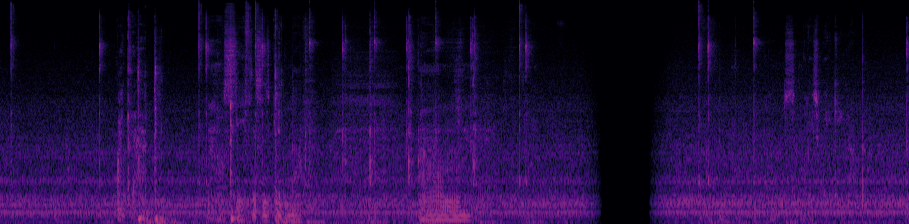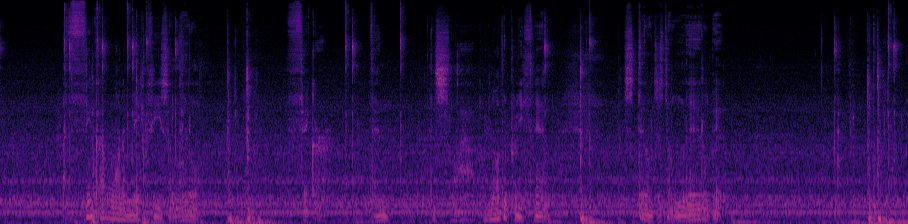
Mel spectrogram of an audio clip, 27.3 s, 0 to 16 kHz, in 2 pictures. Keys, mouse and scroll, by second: 0.2-1.7 drag, 2.0 a, 2.3 z, 3.5 Tab, 4.1 a, 6.7-7.7 middle drag, 11.3-13.1 middle drag, 14.5-15.8 right drag, 15.8-17.0 middle drag, 17.0 s, 17.3 right click, 19.6 click, 22.3 a, 22.5-24.5 middle drag, 26.8 ctrl+s.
